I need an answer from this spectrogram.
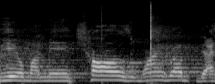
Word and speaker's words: Weinraub: I'm here with my man Charles Weinraub.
